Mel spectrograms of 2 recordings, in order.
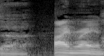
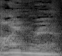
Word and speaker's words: Ayn Rand: That was Ayn Rand. Ayn Rand. Thank you for pronouncing it correctly.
